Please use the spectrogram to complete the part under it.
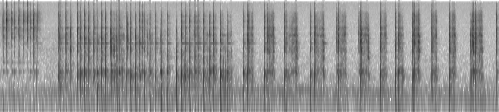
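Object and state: Plastic jar lid tapped with nails.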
